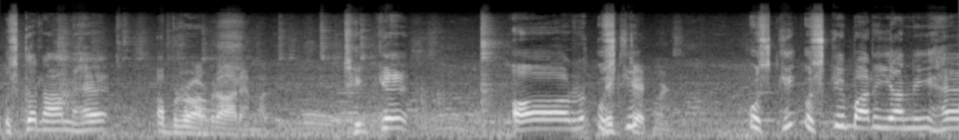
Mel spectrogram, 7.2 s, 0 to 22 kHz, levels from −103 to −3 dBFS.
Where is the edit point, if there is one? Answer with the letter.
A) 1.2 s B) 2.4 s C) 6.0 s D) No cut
D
